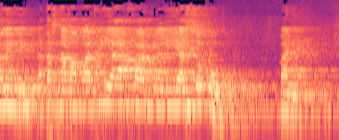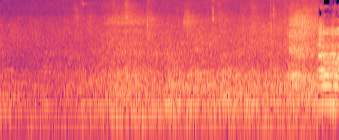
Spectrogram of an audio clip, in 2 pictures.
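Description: A man recites dramatically through a microphone in an echoing hall.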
